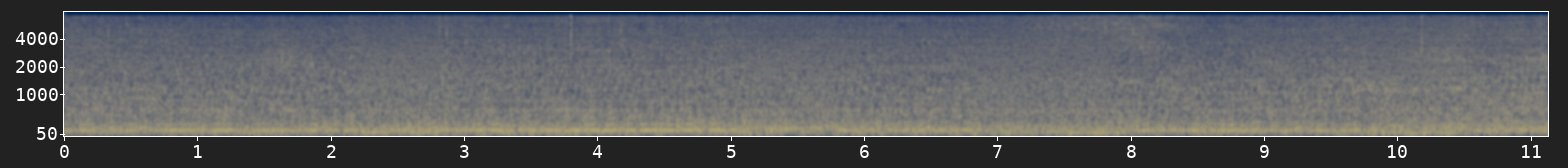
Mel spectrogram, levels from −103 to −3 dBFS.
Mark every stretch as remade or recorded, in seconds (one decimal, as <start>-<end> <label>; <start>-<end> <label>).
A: 0.0-2.2 remade; 2.2-2.8 recorded; 2.8-5.1 remade; 5.1-5.8 recorded; 5.8-6.8 remade; 6.8-7.9 recorded; 7.9-9.8 remade; 9.8-10.5 recorded; 10.5-11.1 remade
